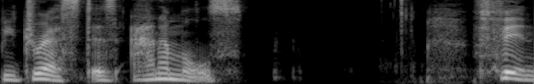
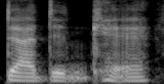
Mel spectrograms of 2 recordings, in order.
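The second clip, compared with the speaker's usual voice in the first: ordinary delivery, nothing marked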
